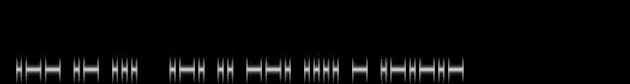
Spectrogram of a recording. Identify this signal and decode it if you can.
Morse code, heard as a keyed tone, about 25 wpm, 700 Hz. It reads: WAS RIGHT.
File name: practice / 25wpm / Sentences with 4-Word Phrases - 25wpm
